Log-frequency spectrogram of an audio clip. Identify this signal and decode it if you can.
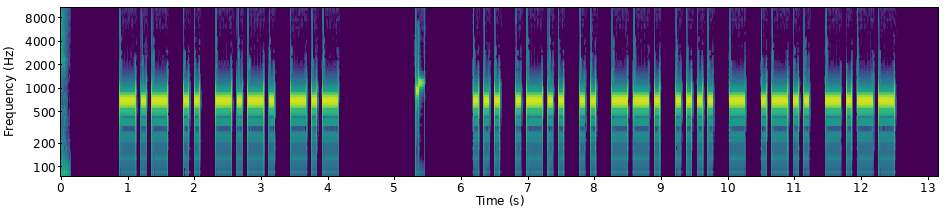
Morse code, heard as a keyed tone, about 15 wpm, 700 Hz. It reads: KICK SLIGHTLY
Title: Sentences from Top 1300 Words - New Word Drill - 15wpm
